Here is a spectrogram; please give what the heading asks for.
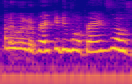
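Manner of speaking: high, rushed words through laughter; breaking into laughter, talking fast; giddy laughing. Real, not acted. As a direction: rattle it off giddily after screaming. Coming down from the scream.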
